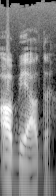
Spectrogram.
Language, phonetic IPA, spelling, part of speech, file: Polish, [ˈɔbʲjat], obiad, noun, Pl-obiad.ogg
